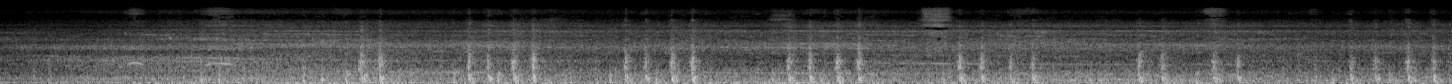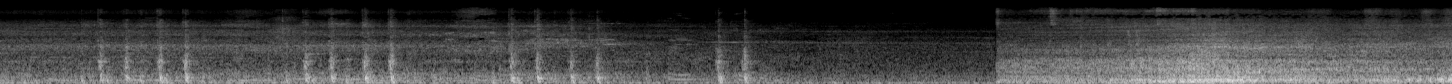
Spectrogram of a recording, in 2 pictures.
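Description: Electric multiple-unit passenger train running through the station, its wheels clicking over rail joints in a long run of sharp clacks over a steady rumble. About three-quarters of the way through the sound changes abruptly to a louder, fuller rumble of a train moving close alongside the platform.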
